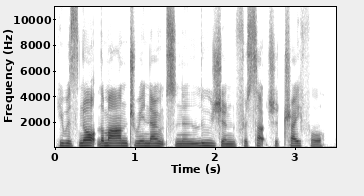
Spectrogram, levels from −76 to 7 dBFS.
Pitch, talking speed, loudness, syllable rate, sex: 180 Hz, 220 wpm, -18 LUFS, 5.3 syllables/s, female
